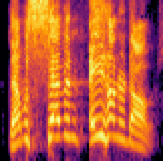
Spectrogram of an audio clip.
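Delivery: high, loud burst of real annoyance; pissed off. Real, not acted. Sports host on his lost bet, pissed off. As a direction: raise pitch and volume, aggrieved over lost money. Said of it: "that pissed me off".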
